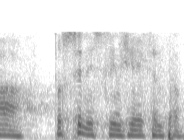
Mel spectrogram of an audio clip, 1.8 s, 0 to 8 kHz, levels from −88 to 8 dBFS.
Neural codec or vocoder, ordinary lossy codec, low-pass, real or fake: codec, 24 kHz, 3 kbps, HILCodec; AAC, 16 kbps; 7.2 kHz; fake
